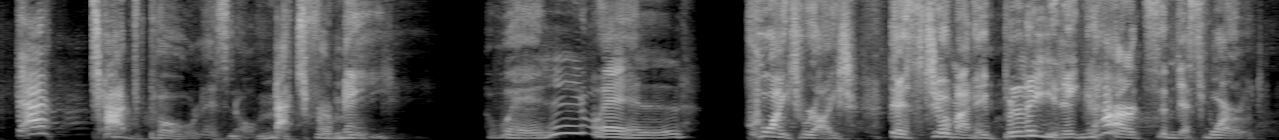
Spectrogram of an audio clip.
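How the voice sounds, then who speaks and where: A husky, low-voiced old hag, purring sugary endearments that curdle into sly menace. She drawls slowly and swoops widely up and down in pitch, like a cruel game villain playing the kindly auntie. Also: fairly bright tone, exaggerated voice. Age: older. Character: wicked old hag posing as a sweet auntie. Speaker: game character. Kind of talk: video game voice acting.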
